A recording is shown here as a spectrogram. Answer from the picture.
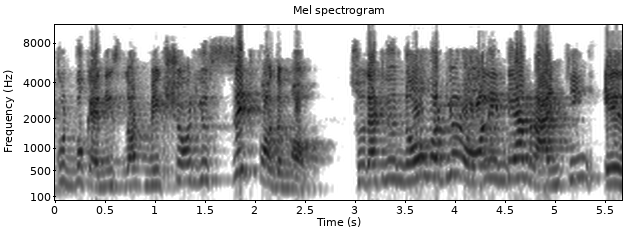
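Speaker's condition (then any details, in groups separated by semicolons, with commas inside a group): No condition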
